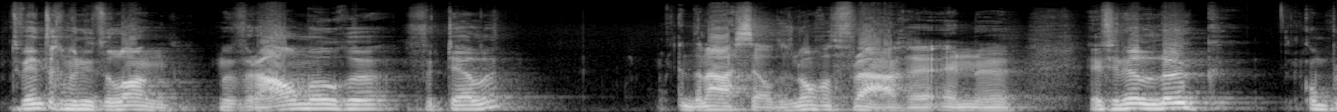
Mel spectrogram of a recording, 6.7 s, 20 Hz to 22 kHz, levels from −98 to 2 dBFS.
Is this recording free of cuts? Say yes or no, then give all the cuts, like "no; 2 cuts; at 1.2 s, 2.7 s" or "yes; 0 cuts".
yes; 0 cuts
